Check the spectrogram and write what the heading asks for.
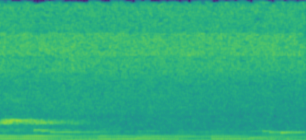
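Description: Calm background music of long held notes that change slowly, with a deep low tone coming in about half a second in, over a soft steady hiss.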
